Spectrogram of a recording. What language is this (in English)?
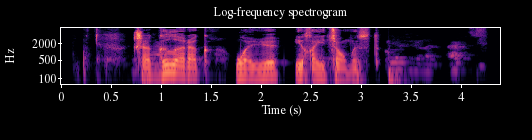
Abkhazian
